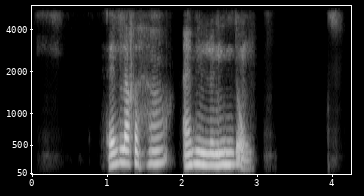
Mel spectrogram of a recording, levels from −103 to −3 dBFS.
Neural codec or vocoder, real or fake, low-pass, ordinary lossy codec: codec, 24 kHz, 0.9 kbps, DualCodec; fake; 5.4 kHz; AAC, 48 kbps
